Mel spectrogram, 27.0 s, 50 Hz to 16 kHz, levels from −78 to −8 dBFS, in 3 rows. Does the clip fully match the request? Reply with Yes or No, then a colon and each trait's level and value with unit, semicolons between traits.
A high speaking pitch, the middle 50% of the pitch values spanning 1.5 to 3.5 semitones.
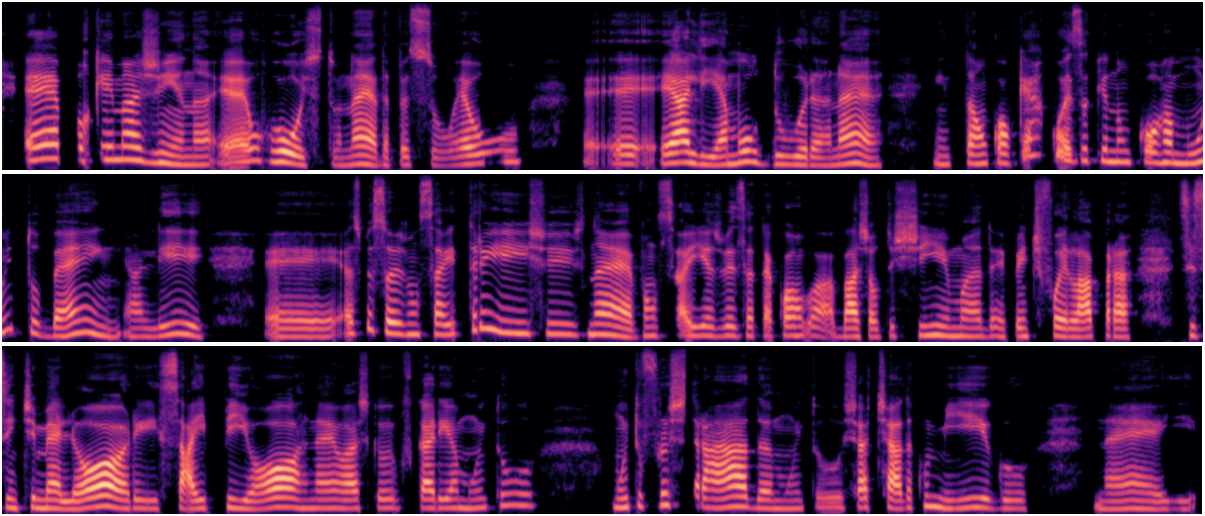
No: high, 195 Hz; average, 3.9 semitones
